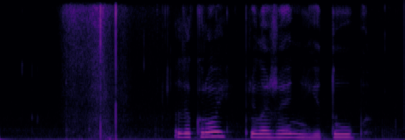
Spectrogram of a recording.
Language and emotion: Russian, sad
